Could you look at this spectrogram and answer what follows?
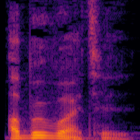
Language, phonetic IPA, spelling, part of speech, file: Russian, [ɐbɨˈvatʲɪlʲ], обыватель, noun, Ru-обыватель.ogg
- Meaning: 1. the average man/citizen, the man in the street 2. philistine 3. resident, inhabitant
